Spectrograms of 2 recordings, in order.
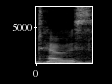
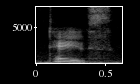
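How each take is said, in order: First: The name sounds like the word toes. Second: The name rhymes with waves. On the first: The speaker calls it wrong. "they were saying toes" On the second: The speaker calls it right. "That's right, Taves. Rhymes with waves"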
